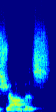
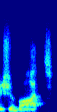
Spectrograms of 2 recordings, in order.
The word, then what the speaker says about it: Shabbat: Today is Shabbos, as Americans would pronounce it, Sabbath, as English people. In Israel, they say Shabbat.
